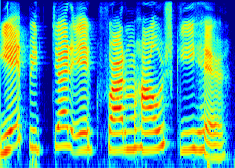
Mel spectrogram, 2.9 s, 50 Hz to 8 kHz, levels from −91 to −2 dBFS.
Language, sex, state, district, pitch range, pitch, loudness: Hindi, female, Bihar, Patna, 275-300 Hz, 285 Hz, -17 LUFS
